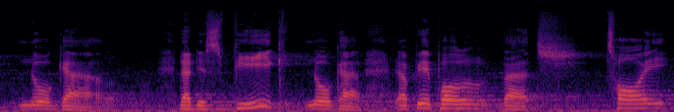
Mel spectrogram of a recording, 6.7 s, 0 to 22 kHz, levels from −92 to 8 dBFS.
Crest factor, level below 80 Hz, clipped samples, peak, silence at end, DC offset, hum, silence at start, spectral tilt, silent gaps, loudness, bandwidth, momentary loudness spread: 18 dB; -58 dBFS; under 0.1%; -22 dBFS; 0 s; under 0.1%; none; 0 s; -6 dB/octave; none; -40 LUFS; 15 kHz; 16 LU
